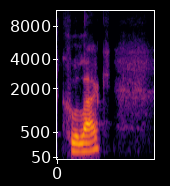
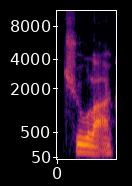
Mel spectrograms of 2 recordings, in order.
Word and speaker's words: Culak: natives always say is Kulik and I'm kind of going with that in Czech it's actually chu'lak so it's like choo choo know that the the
